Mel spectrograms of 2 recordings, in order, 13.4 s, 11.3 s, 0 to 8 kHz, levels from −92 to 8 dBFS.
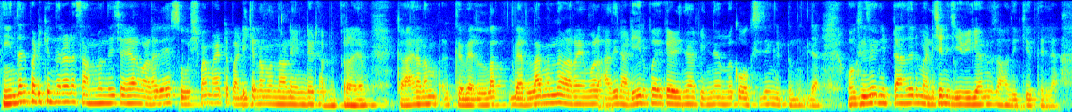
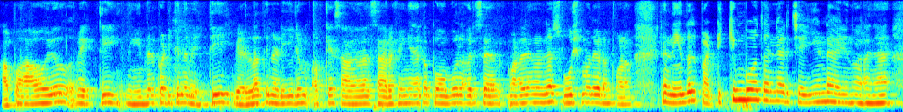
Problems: background sounds at intervals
